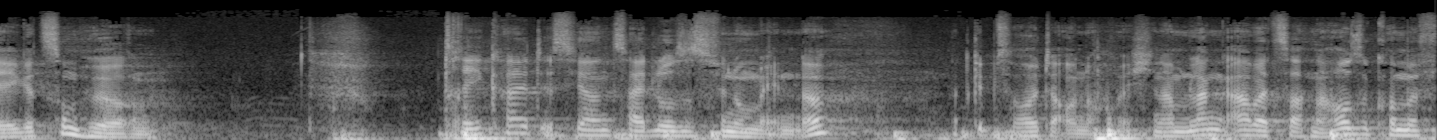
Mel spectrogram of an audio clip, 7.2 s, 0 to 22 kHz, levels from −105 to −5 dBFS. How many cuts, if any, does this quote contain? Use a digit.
0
